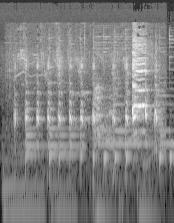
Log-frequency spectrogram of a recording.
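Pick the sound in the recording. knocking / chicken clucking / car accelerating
chicken clucking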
